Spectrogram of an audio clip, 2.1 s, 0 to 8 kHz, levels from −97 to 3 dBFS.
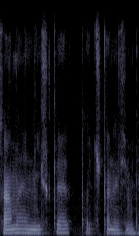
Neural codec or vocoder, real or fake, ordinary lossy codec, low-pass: codec, 24 kHz, 6 kbps, HILCodec; fake; Opus, 32 kbps; 7.2 kHz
